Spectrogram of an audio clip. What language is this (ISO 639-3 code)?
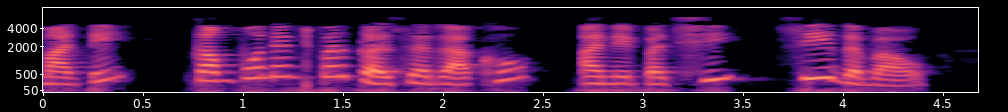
guj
